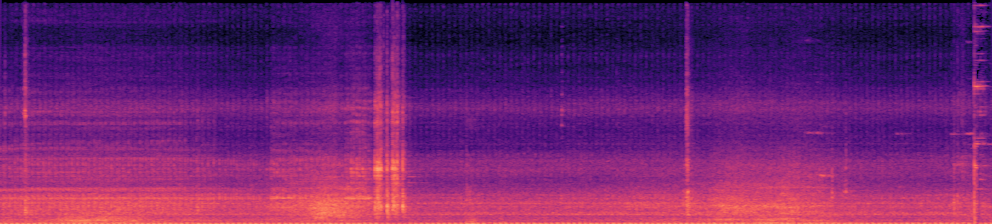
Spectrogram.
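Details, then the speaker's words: Suzuki Nex scooter CVT with cover open and closed: even idle pulse around four beats a second with no rough grinding or rattle from the belt drive; sound is the same either way and judged normal. "oke mas bro terbuka dan tertutup suaranya sama dan itu adalah suara wajar"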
